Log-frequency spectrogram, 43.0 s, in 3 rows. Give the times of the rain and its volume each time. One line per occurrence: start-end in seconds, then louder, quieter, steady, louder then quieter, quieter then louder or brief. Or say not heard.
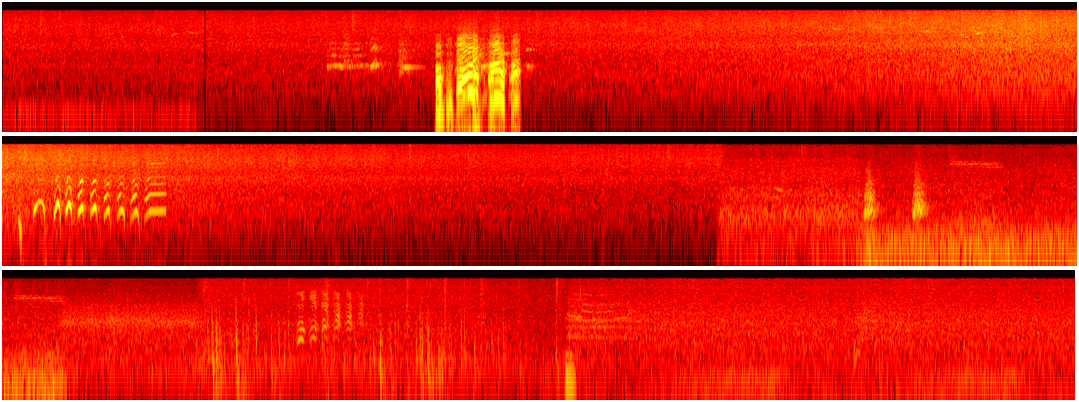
0.0-42.9 louder then quieter.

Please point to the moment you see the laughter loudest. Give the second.
6 s.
